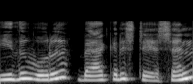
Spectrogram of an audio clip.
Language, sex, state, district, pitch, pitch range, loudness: Tamil, female, Tamil Nadu, Nilgiris, 225 Hz, 205-260 Hz, -16 LUFS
